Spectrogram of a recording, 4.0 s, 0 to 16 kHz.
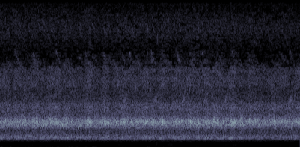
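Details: Frog chorus heard outside a house during rice sowing before planting in 2021; a brief burst of dense, continuous croaking and trilling from many frogs together.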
